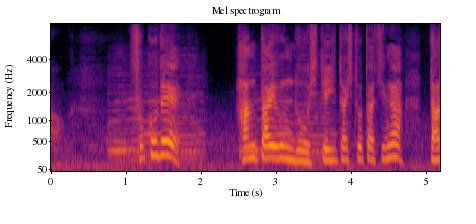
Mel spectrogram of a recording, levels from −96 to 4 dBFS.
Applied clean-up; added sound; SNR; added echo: none; Accordion; 12 dB; none.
